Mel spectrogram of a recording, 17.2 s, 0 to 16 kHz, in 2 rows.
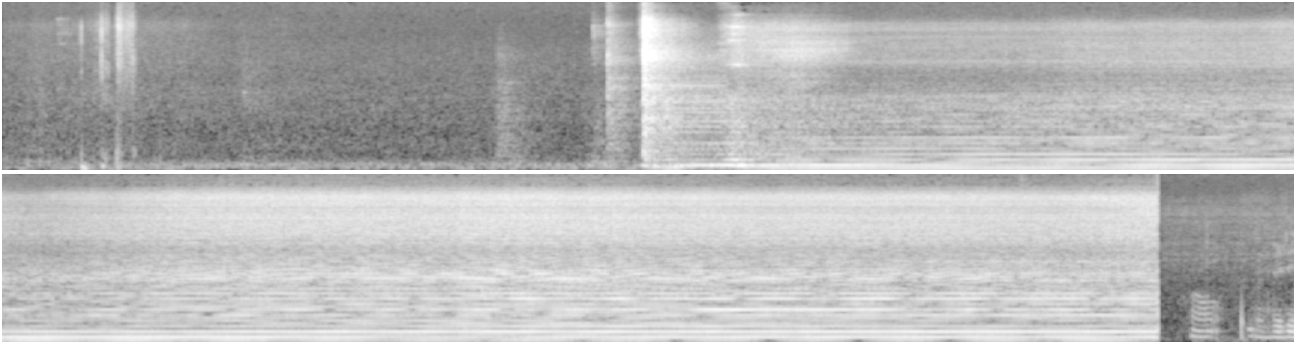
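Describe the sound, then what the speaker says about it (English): A 2002 TKE hydraulic elevator motor starts up in its motor room in Allen, Texas, after a quieter lead-in. It holds a loud, steady droning hum for about twelve seconds, then cuts off abruptly. "Let's listen to this motor."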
